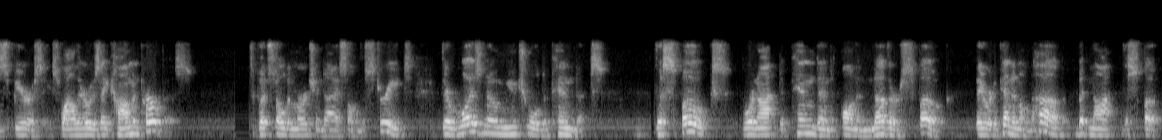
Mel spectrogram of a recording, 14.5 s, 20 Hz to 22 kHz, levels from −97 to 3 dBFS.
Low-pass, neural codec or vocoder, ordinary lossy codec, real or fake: 7.2 kHz; none; Opus, 24 kbps; real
